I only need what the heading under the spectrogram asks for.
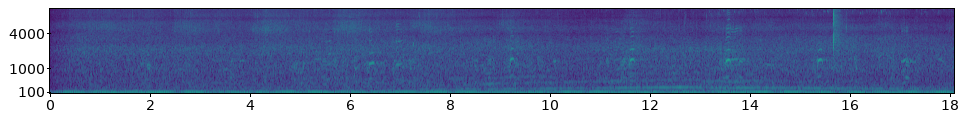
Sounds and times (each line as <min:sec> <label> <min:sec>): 0:00.0 river Rhein 0:18.0
0:00.0 ship and traffic drone 0:18.0
0:03.4 a flock of geese 0:10.2
0:11.1 a flock of geese 0:11.9
0:13.3 a flock of geese 0:18.0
